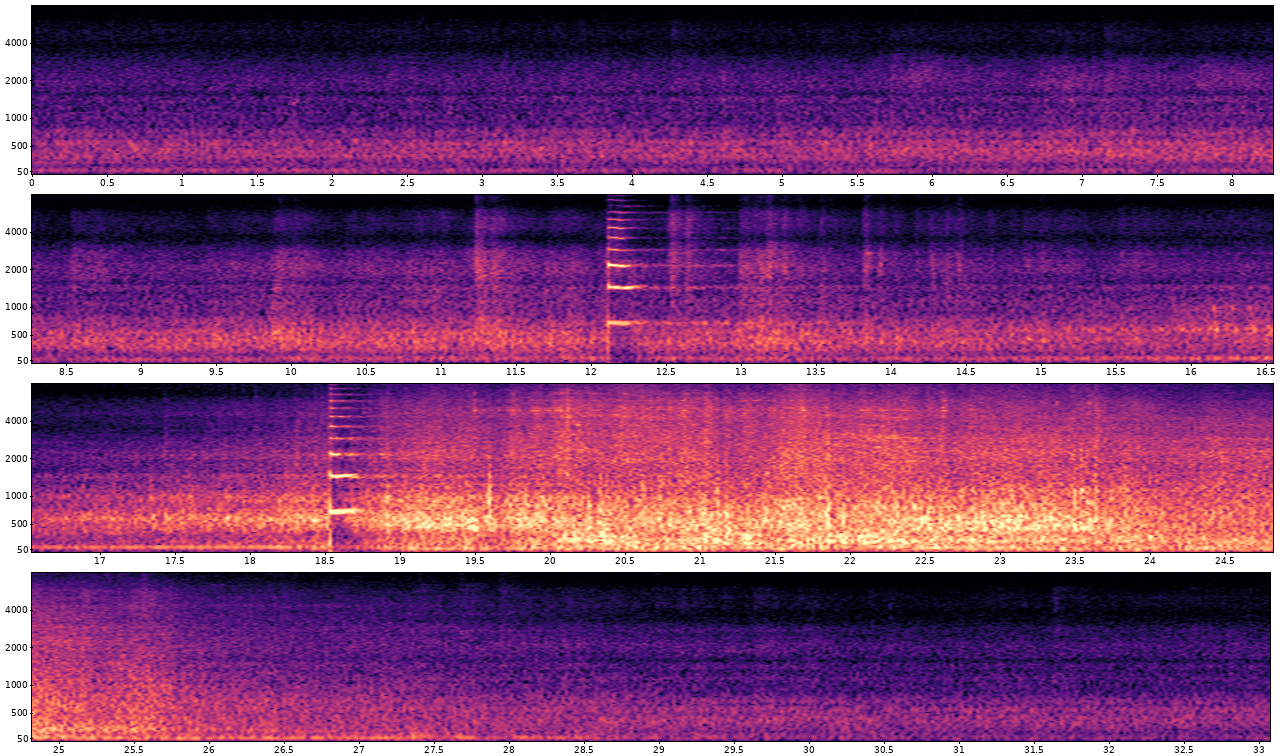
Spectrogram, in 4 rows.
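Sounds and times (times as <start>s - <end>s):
train passing on rails: 0.0s - 33.0s
train horn toots: 12.0s - 13.2s, 18.4s - 19.2s.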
